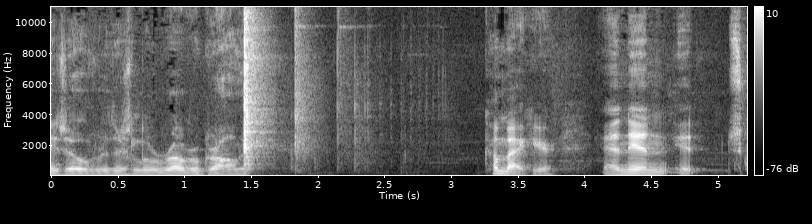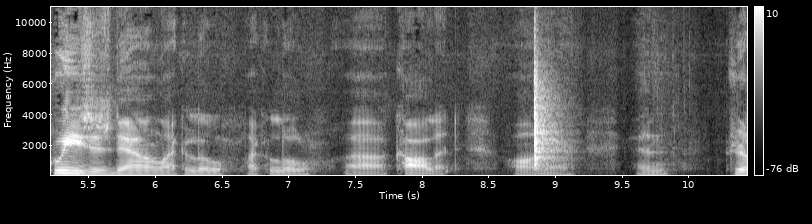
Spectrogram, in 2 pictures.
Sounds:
Speech, inside a small room

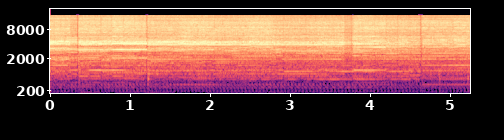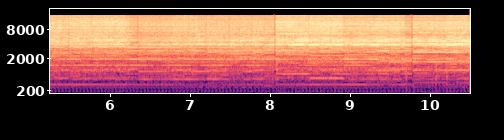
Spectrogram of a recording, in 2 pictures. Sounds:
Printer, Music

